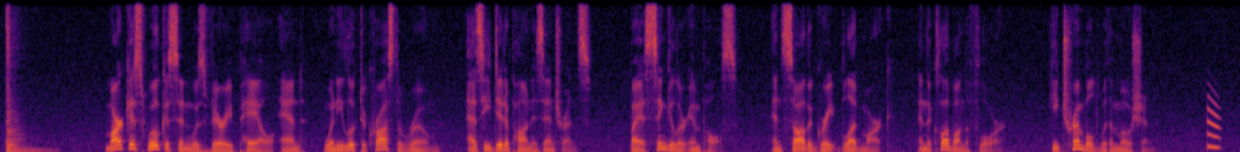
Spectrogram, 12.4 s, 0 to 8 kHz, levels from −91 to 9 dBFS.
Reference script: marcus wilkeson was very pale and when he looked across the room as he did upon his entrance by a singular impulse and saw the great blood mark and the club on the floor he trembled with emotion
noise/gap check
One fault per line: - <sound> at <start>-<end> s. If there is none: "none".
- thud at 0.1-0.6 s
- chirp at 12.1-12.2 s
